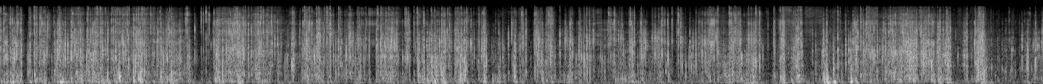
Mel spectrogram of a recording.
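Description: A hand-sized Jammie Dodgers biscuit roll, full of biscuits in a crinkly plastic film wrapper, is held in the hand and crinkled and squeezed with fingertips and thumb close to the microphone. Dense, bright crackling and rustling runs continuously for about ten seconds, made of many quick, sharp crinkles with little low end.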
